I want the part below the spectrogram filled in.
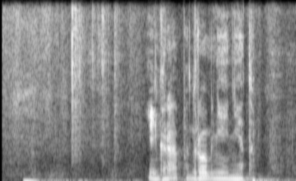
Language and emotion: Russian, neutral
